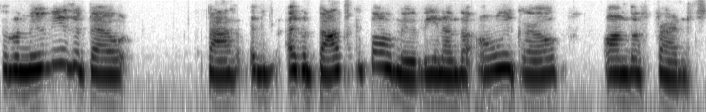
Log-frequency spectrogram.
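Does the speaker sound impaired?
Yes: Down syndrome; past speech therapy, therapist helped connect with thoughts, open heart surgery at 19, stopped singing and vocal coaching afterwards; 21 years old, recovering well from heart surgery; mother says speaks fast, hosts say speaks and sings beautifully, eloquent, not too fast, self-described big talker.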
